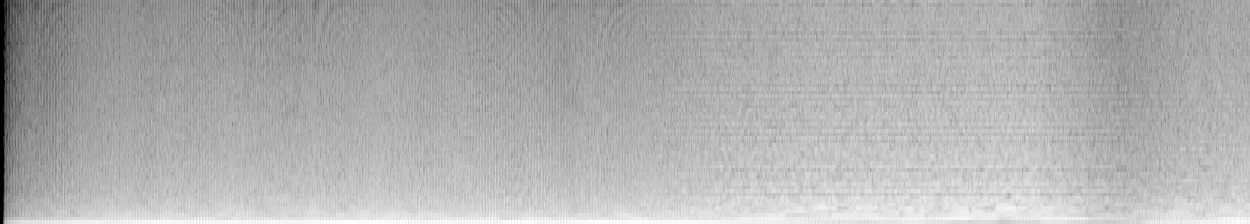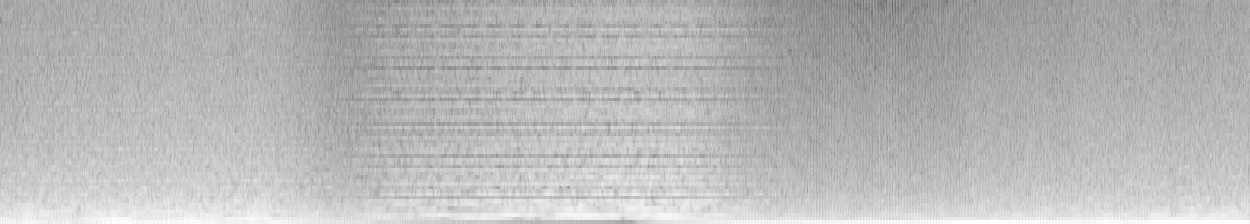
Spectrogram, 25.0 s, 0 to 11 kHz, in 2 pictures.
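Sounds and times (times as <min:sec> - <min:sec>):
synthesizer pad: 0:00.1 - 0:24.9.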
